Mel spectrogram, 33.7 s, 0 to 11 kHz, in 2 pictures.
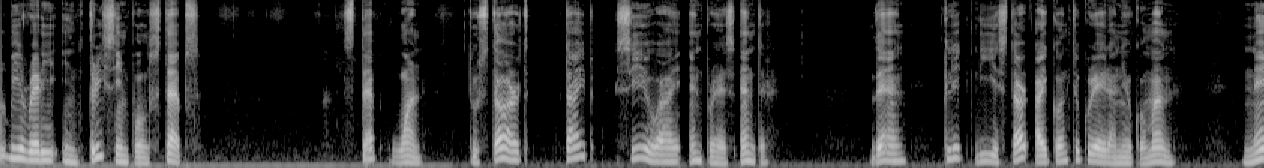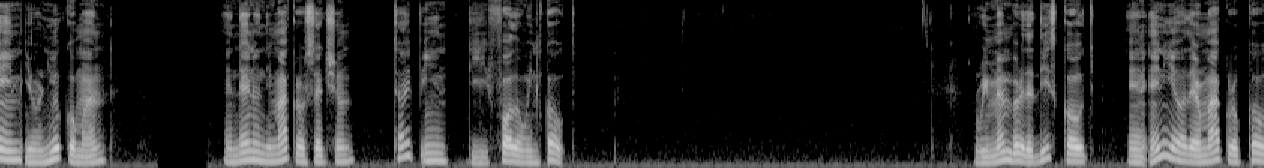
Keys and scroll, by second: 4.2-5.6 typing, 5.7 Return, 17.8-21.0 typing, 25.1-25.8 typing.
